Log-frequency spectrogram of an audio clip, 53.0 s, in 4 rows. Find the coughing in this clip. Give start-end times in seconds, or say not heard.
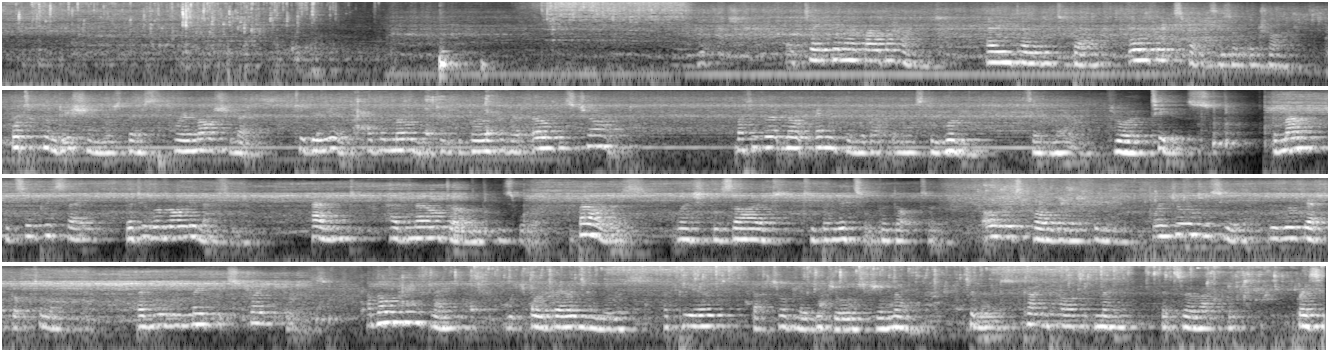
16.4-18.4, 43.4-45.4.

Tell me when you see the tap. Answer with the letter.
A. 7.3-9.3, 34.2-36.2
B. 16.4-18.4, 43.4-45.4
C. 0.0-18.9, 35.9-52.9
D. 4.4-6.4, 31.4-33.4
C.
